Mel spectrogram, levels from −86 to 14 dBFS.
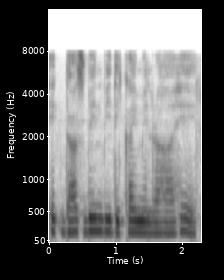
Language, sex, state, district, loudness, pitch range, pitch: Hindi, female, Arunachal Pradesh, Lower Dibang Valley, -14 LUFS, 170-190 Hz, 180 Hz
